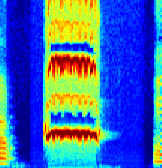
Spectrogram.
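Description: Referee's whistle blown once: a single steady, shrill blast a little under a second long, starting about half a second in.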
